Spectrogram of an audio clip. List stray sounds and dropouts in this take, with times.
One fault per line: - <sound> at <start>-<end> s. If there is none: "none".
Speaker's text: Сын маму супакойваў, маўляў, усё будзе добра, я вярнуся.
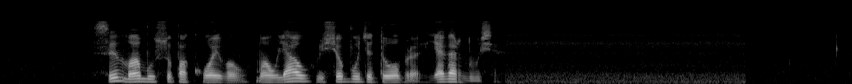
none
